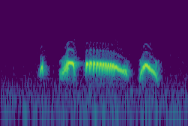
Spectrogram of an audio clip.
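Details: Decoy spotted dove, deep and hoarse, giving one calling phrase used to provoke wild doves: a brief note, a rising-falling coo, a long throbbing trill sliding downward, and a final arched slur.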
